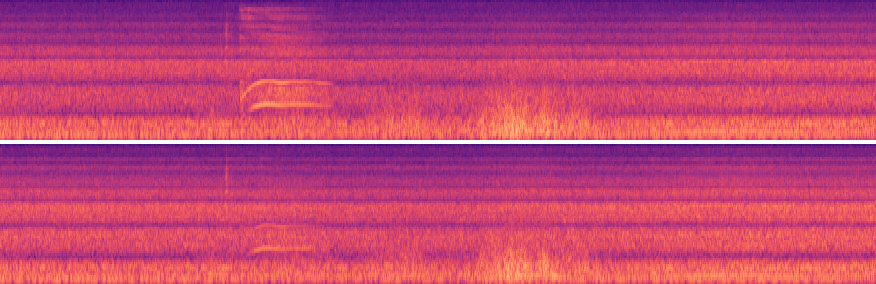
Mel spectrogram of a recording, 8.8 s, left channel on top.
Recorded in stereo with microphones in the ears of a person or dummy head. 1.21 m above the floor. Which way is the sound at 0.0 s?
5° right (ahead or behind).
